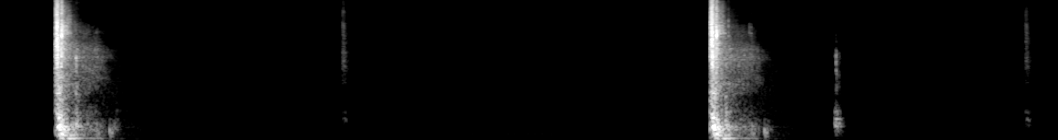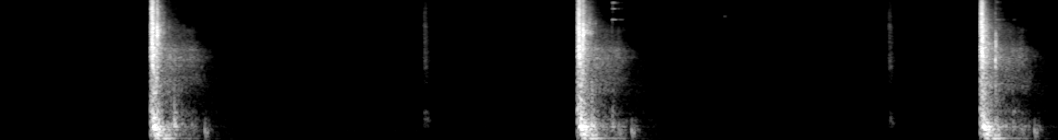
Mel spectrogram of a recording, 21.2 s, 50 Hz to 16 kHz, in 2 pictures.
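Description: Five loud, sharp rifle shots from a Ruger SFAR .308 firing M80 ball ammunition, spaced roughly five seconds apart, each with a brief echoing tail and faint clicks between.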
